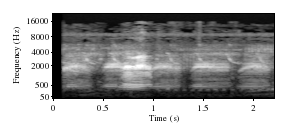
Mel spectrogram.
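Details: A frog, with lotus flowers, giving four harsh, nasal, buzzy croaks, each about a third of a second long, repeated roughly every half second.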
